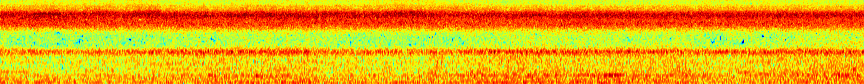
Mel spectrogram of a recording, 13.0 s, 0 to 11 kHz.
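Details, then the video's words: Periodical cicadas, billions emerging in Illinois after 17 years underground, massed in a steady, loud, hissing drone, with a bright high band and a lower whining pitch running unbroken throughout. "Billions of Periodical Cicadas Emerge After 17 Years Underground Cicadas Making Noise"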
